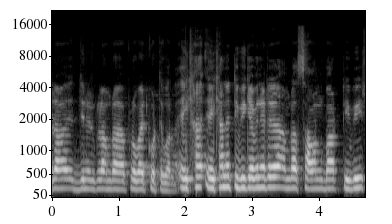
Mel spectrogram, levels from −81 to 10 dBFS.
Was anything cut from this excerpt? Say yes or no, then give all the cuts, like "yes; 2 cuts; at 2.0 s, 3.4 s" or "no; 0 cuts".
yes; 1 cut; at 1.9 s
